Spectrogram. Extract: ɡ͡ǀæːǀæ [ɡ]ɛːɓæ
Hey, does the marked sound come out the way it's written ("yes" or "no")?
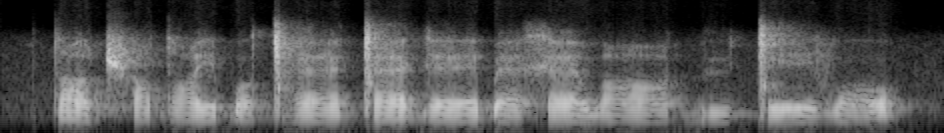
yes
